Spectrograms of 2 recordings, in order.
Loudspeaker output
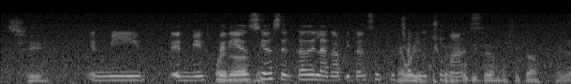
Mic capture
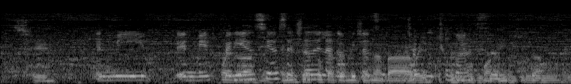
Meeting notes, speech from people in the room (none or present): present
